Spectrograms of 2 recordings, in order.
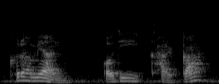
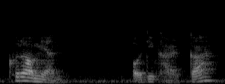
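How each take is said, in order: Both takes have the same delivery.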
